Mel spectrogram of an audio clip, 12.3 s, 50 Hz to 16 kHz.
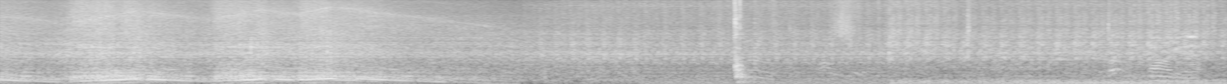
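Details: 2000 Ford 7.3 Powerstroke diesel manual dually after fuel line replacement, bleeding and starting fluid: revs up and down a few times then settles to a steady even idle, no knocks or stumbles; normal running.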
